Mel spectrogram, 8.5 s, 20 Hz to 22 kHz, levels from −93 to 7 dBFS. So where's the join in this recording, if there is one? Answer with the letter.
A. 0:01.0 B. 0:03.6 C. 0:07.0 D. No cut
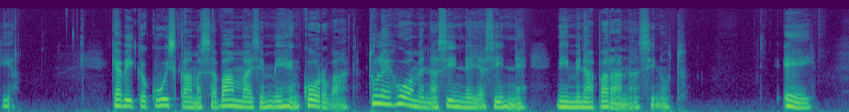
B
